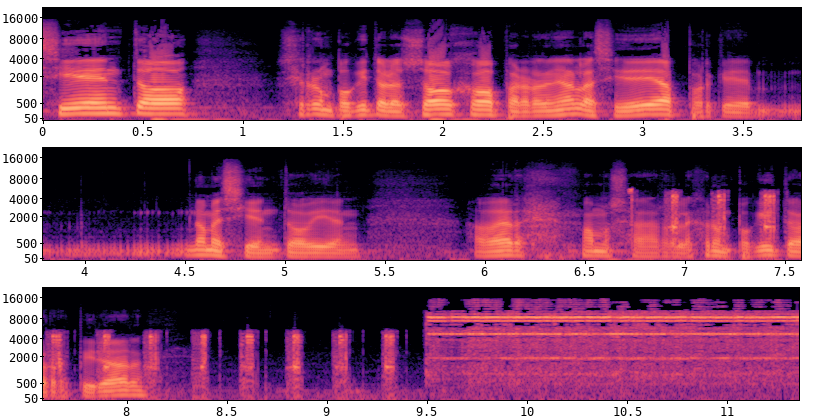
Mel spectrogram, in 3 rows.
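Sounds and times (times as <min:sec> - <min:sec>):
speech: 0:00.0 - 0:08.9
quick ticking or beeping pulses: 0:06.6 - 0:09.8
high-pitched alarm clock ringing: 0:09.5 - 0:11.3.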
